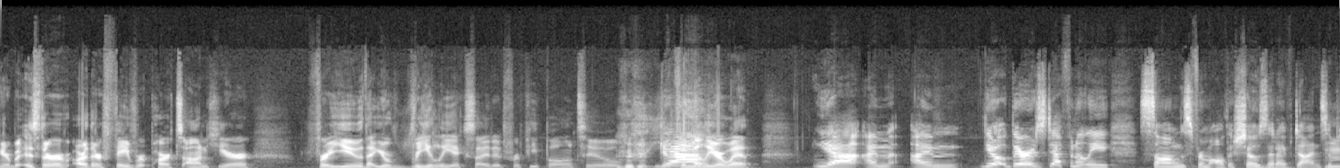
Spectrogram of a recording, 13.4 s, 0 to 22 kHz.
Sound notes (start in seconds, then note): 6.2 giggles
